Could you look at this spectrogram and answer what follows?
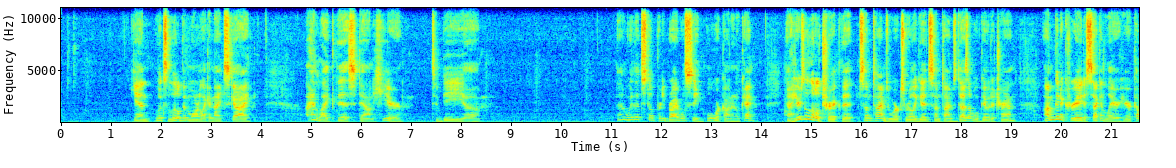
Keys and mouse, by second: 0.3 click.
